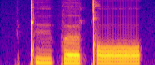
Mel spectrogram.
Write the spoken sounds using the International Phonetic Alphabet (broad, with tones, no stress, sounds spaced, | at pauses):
ǃ y˩ p œ˩ ǃ ɔ˩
